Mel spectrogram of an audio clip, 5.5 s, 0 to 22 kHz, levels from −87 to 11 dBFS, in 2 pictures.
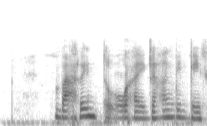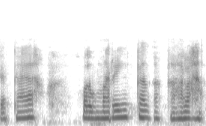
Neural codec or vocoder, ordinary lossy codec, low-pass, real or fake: codec, 24 kHz, 1.5 kbps, HILCodec; none; 7.2 kHz; fake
